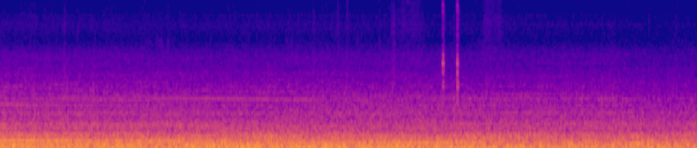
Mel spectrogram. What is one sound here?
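Tyres roll on asphalt with a low rumble, heard from inside the cabin.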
